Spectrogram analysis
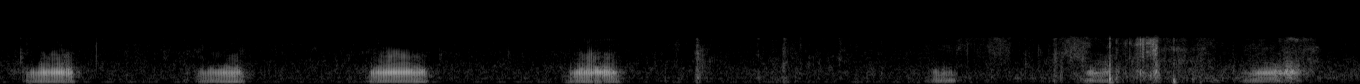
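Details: Old dog, 14 years of age, snoring very loudly in sleep: harsh buzzing snores about every two seconds, eight bursts, the later ones mixed with faint rustling and clicks.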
